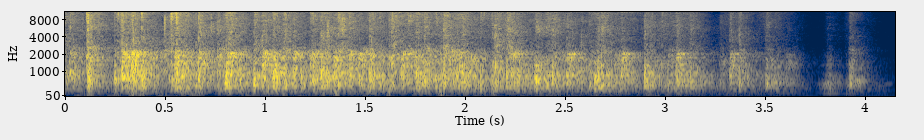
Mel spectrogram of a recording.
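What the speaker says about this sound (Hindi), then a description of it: "एक जोरदार ताली।" A single loud round of applause from an audience at a Hindi/Urdu motivational seminar, dense clapping sustained for about three and a half seconds before tapering off with a few scattered final claps.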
